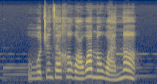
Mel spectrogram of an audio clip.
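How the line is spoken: Soft-spoken. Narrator (Chinese): 威勒轻声地说

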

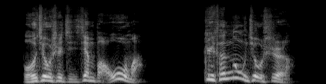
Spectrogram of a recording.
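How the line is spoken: Angry roar. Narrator (Chinese): 侯大少心中无名火直涌，吼叫着说

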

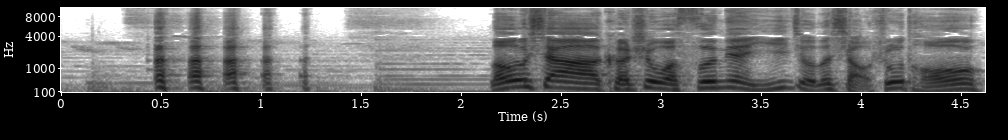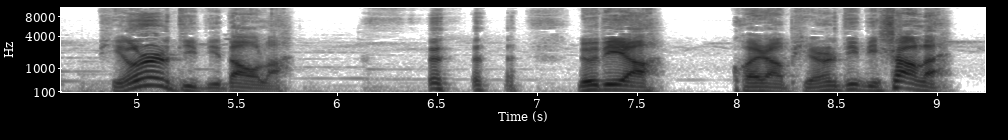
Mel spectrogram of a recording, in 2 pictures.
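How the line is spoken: Hearty chuckling. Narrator (Chinese): 呵呵笑道

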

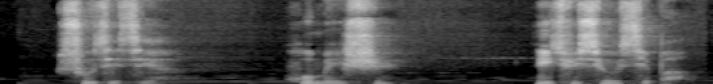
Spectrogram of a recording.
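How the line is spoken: Calmer, low voice. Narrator (Chinese): 他已经镇定了不少，低声道

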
